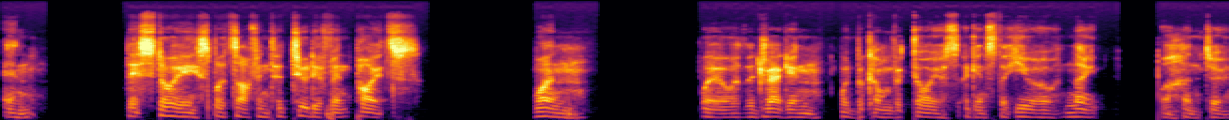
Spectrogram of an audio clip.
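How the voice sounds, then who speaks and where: A man puts on a raspy character voice with a very deep, low pitch, speaking at a fairly slow pace with long, frequent pauses. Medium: game stream. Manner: refers to himself in third person.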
